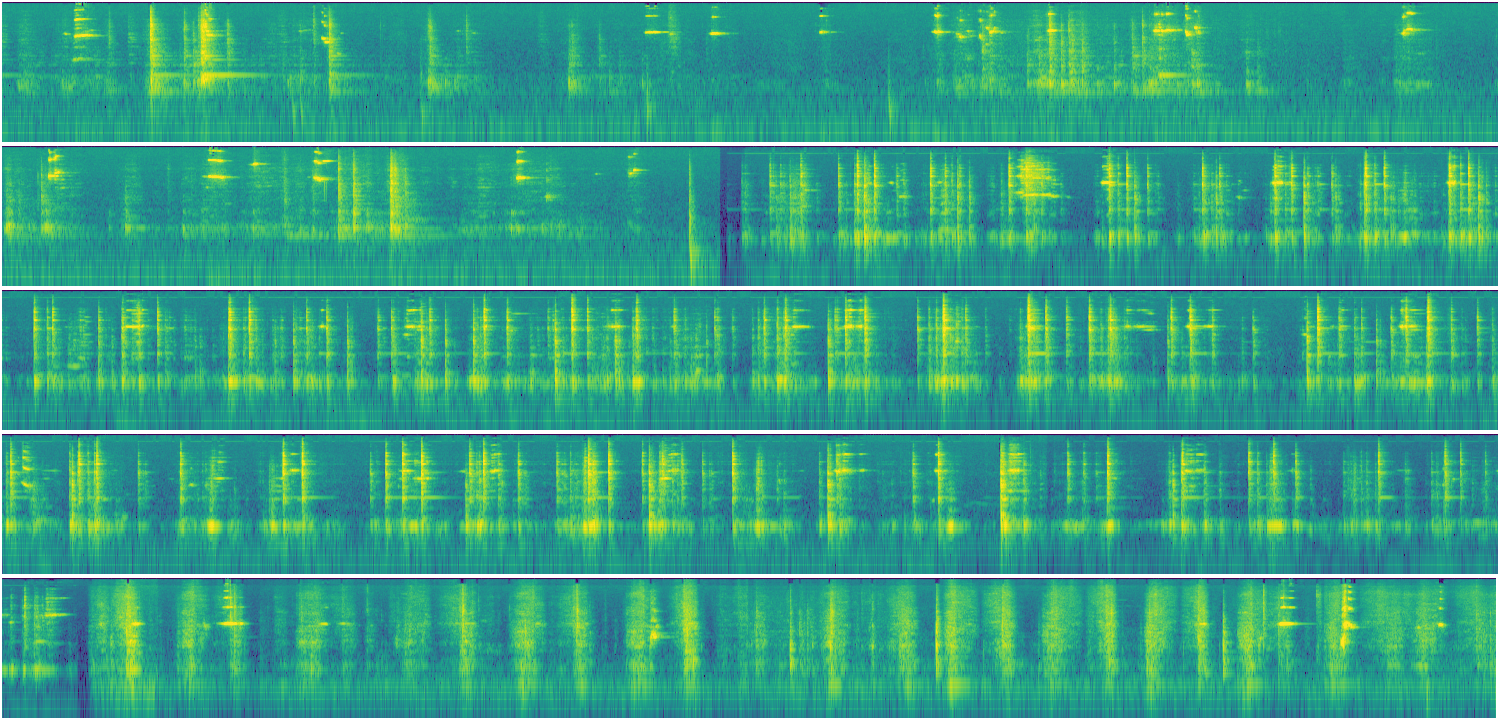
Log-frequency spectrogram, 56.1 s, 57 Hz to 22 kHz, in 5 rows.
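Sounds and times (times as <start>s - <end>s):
metal lantern squeaking and clinking: 0.0s - 6.3s, 7.0s - 9.5s, 10.4s - 11.8s, 12.4s - 16.2s, 18.8s - 19.2s, 39.9s - 41.4s, 42.5s - 47.6s, 54.4s - 55.8s.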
